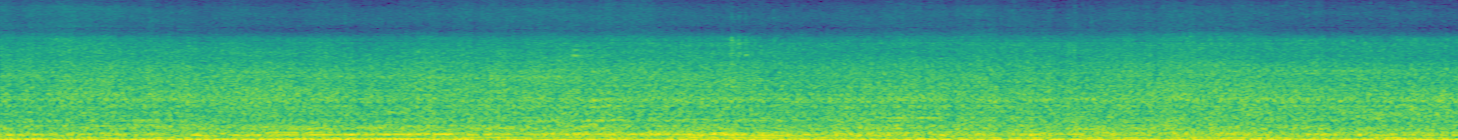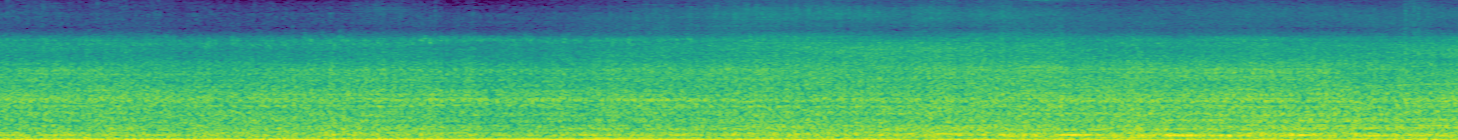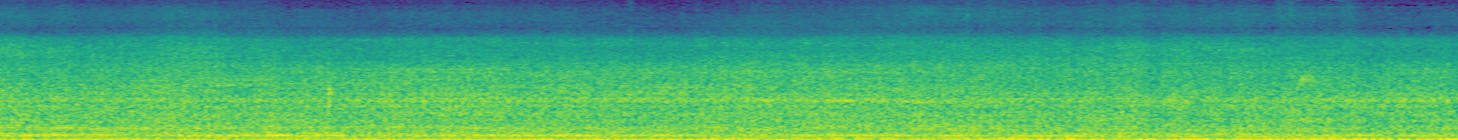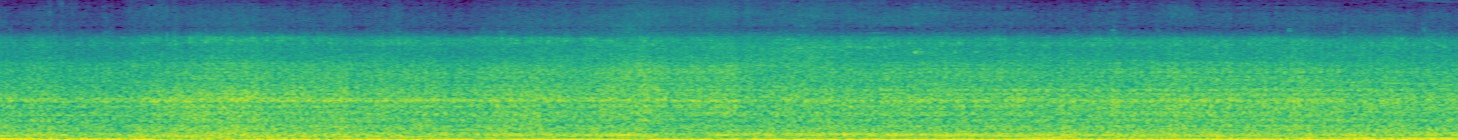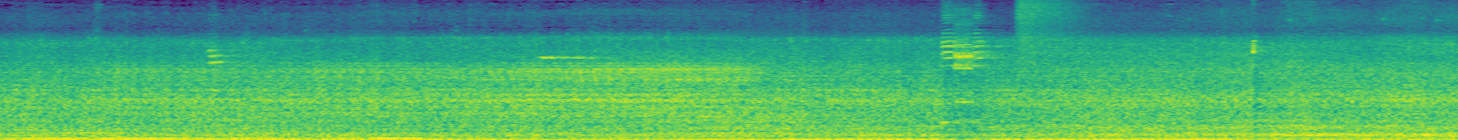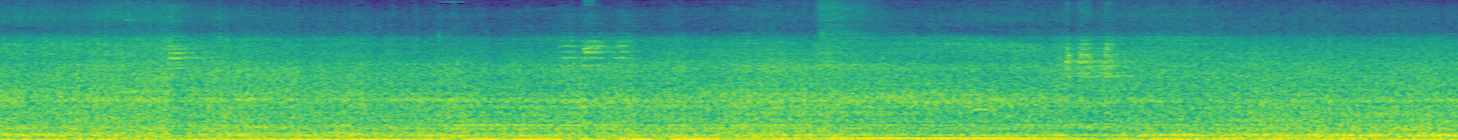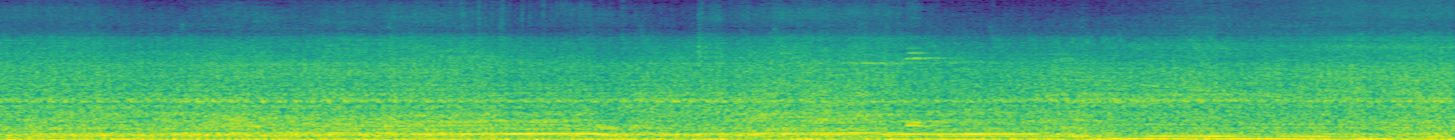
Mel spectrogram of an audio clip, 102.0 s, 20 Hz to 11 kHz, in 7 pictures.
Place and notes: {"title": "Al Sok Al Siahi, Luxor City, Luxor, Luxor Governorate, Ägypten - Luxor Streetnoise", "date": "2019-03-04 08:40:00", "description": "Recorded from hotel balcony in the morning.", "latitude": "25.71", "longitude": "32.64", "altitude": "86", "timezone": "GMT+1"}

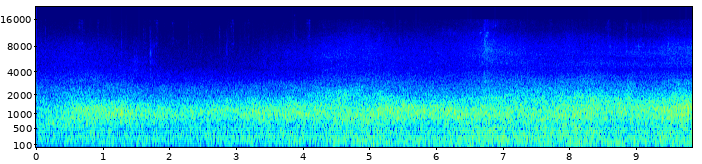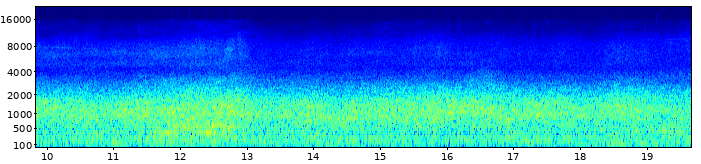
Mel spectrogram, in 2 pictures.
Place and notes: {"title": "footbridge, Hoo Peninsula, Kent, UK - Leaving Strood via Higham", "date": "2021-08-20 12:30:00", "description": "Walking across planted fields and over the bridge, on to a bridleway parallel to the road on the other side. Note how an earth bank provides significant attenuation to traffic noise as the bridleway inclines downwards relative to the road.", "latitude": "51.41", "longitude": "0.48", "altitude": "62", "timezone": "Europe/London"}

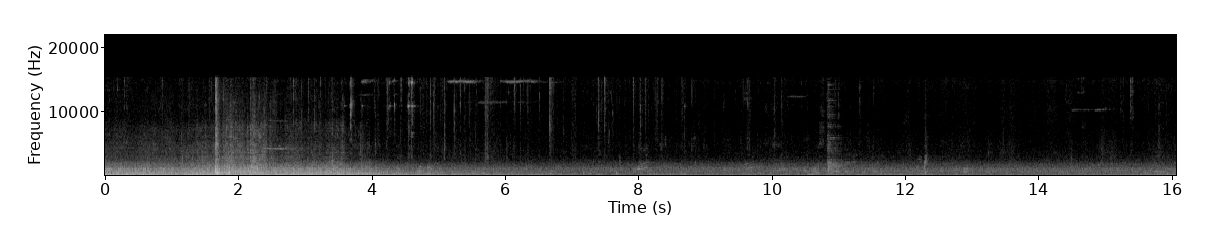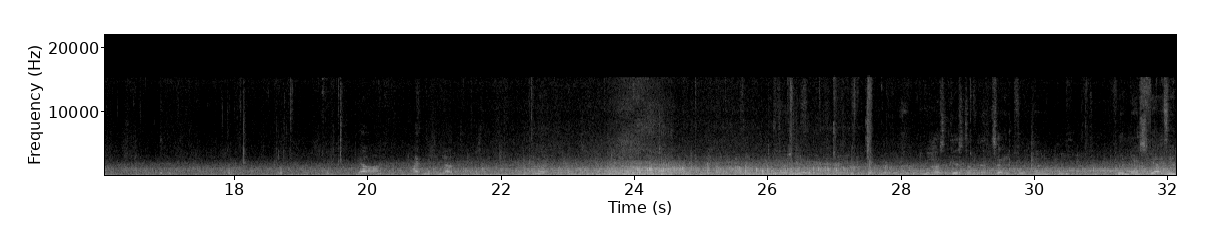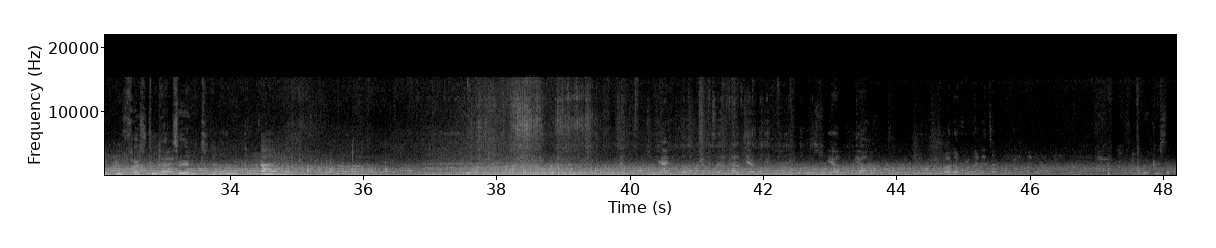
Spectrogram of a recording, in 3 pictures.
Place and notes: {"title": "berlin nikolassee, outside the station", "date": "2009-04-29 20:13:00", "description": "recorded nov 14th, 2008.", "latitude": "52.43", "longitude": "13.19", "altitude": "41", "timezone": "GMT+1"}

